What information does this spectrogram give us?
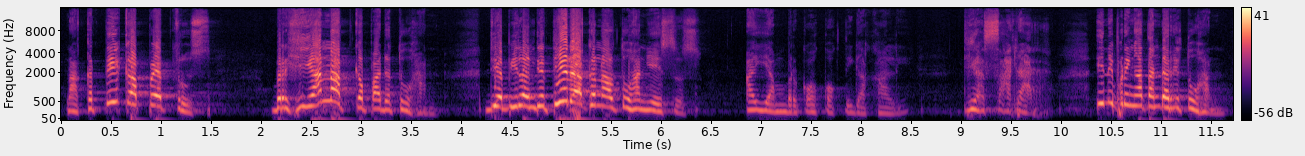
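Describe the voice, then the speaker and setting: A woman preaching a sermon to a fellowship group in a church hall, animated, acting out quotes and swinging from loud to hushed. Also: high-pitched, a little slow. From Indonesia. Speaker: women's fellowship leader.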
